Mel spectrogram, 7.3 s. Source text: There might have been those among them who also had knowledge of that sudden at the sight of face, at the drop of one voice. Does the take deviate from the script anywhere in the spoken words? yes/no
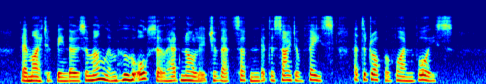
no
